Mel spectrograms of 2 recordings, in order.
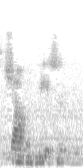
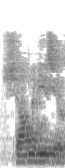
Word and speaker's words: Shalmaneser: It's called the Black Obelisk of Shalmaneser III. Did I say that right? Shalmaneser? – I usually pronounce it Shalmaneser. – Shalmaneser, okay. I will take your advice.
